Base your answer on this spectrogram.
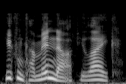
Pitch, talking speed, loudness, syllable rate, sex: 220 Hz, 380 wpm, -18 LUFS, 6.9 syllables/s, female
